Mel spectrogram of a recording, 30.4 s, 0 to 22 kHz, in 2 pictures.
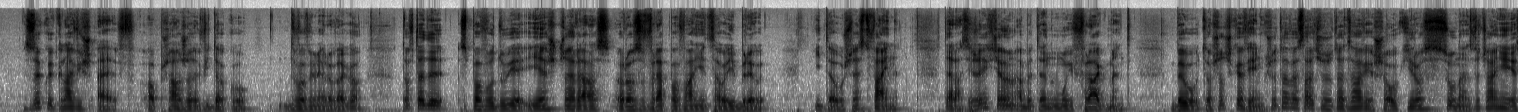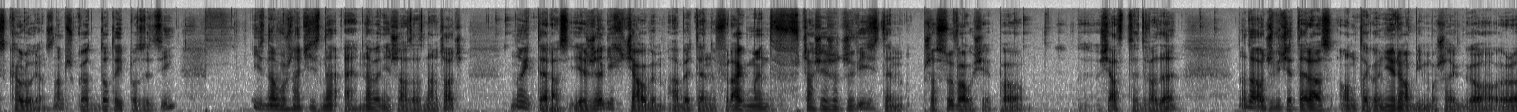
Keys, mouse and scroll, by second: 3.6 e, 9.0-10.6 scroll up 2, 11.0 middle click, 11.0 scroll up 3, 11.8-12.4 scroll up 1, 12.4 right click, 12.4 scroll up 2, 13.2 shift+right click, 13.6 s, 15.3 click, 15.5-16.9 scroll down 7, 16.9-17.2 scroll down 1, 17.5 e, 20.0 right click, 21.0 shift+right click, 22.1 g, 24.4 right click, 25.2 shift+right click, 25.7 g, 27.2 click, 27.5 s, 29.2 click.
